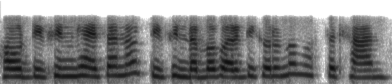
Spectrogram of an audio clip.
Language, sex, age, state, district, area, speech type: Marathi, female, 30-45, Maharashtra, Yavatmal, rural, conversation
